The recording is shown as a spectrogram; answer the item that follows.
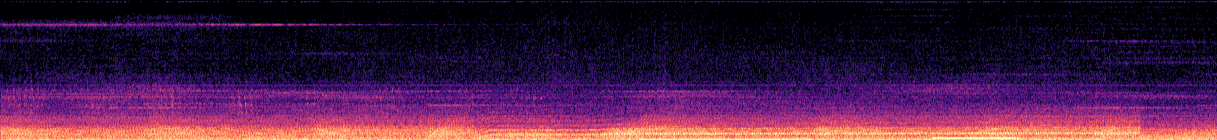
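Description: Experimental synthesizer drone: a steady low hum under a noisy wash, with held tones that step to new pitches every few seconds. A higher tone comes in about ten seconds in, glides up slightly, then holds until near the end.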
